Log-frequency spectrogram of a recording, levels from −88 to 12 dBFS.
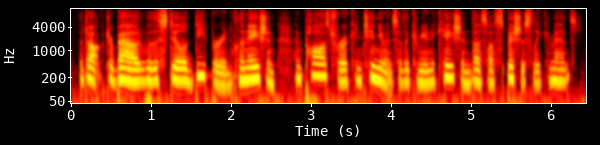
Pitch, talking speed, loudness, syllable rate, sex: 170 Hz, 175 wpm, -18 LUFS, 6.3 syllables/s, female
